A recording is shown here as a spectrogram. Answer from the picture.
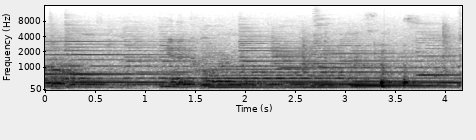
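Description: Acoustic guitar strummed on its own between sung lines, its chords ringing on with fresh strums a little over a second in.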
